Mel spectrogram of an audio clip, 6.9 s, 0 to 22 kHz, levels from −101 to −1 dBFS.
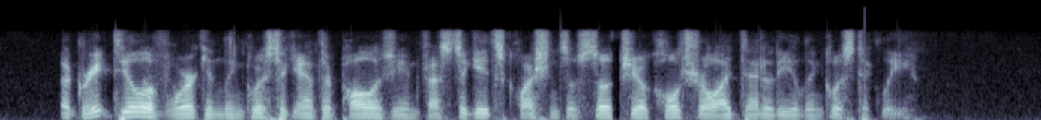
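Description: Just after "anthropology investigates questions of", from about 4.07 to 4.16 s, there's a burst of lost AMR speech frames. Roughly 60 ms went missing, which fits three 20 ms frames, and the wideband decoder papered over it by repeating its last good settings at falling level, so the speech smears and sags briefly before recovering a bit rough.

Then at 5.77 s you get a block of digital silence, just 2.18 ms of silence dropped into the signal. With no fade at either edge it comes across as a sharp little tick rather than an audible gap, probably an output buffer that wasn't filled in time.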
